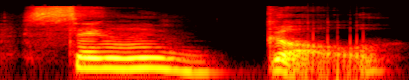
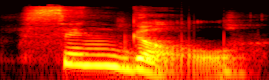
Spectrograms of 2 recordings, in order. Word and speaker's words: single: middle of a word there is also a hard G pronunciation single go you're the world's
